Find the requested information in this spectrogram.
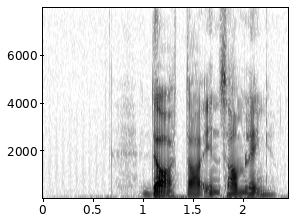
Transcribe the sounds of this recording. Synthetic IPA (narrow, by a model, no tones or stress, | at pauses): d̪ɑːt̪ɑʔɪnsɑmlɪŋ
